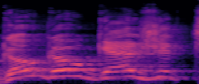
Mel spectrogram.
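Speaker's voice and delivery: very high cartoon voice, pushed way up. Answering a request to do the voices: Inspector Gadget voice. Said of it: "if you can do the voices too".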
